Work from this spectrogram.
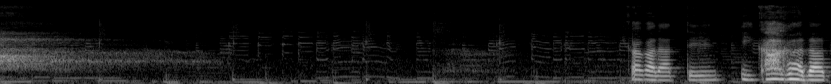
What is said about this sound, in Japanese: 吐いて、ラスト吸って、全部吐き切ります。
